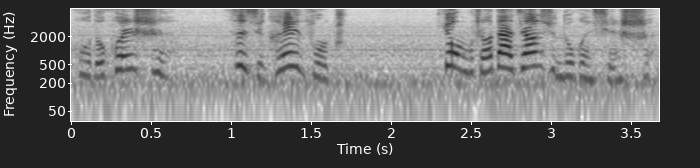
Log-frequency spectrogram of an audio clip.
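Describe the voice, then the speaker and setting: An actress voicing a spirited young noblewoman in an animated drama, willful and clingy in turn. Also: very high voice, fast. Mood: pleading. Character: spirited young noblewoman, devoted to her brother. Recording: background noise.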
